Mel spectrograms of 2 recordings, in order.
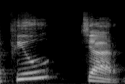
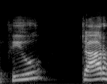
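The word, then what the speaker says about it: future: যেমন এফ ইউ টি ইউ আর ই এটা ফিউ চার। দেখেন চলে আসছে। ফিউটার হবে না।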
